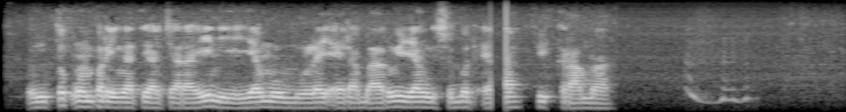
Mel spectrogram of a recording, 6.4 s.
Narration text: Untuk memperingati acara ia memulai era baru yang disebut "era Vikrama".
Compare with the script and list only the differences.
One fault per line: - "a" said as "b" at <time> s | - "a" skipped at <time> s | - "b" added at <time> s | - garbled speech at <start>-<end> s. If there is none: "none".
- "ini" added at 1.4 s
